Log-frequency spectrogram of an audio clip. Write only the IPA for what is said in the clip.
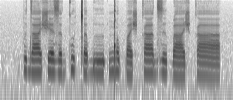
p ɨ d aː ʃ ɛ z ɜ d tʷ ɯ ǀ ɜ ɓ ɯː ʔ ŋ͡ǃ o p a ʃ k aː d z ɨ ɓ aː ʃ k aː

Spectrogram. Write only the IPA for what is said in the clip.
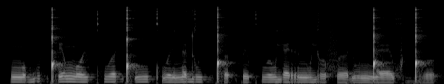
ŋʷ e˨ b u˦˨ ǃʼ e˦ ŋʷ əː˧ i̯ kʷʰ əː˦ ǃʼ uː˦ kʷʼ ɛ˧ i̯ n ə˦ d u˧ i̯ ǃʼ ə˨ ʔ p e˨ kʷʰ əː˦ u̯ j ɛ˦ r ŋ u˦ j ɤ˨˦ f əː˨ ɗ u˧ ŋ͡ǃ ɛː˨ xʷ ɡ͡ǃ ɤ˨

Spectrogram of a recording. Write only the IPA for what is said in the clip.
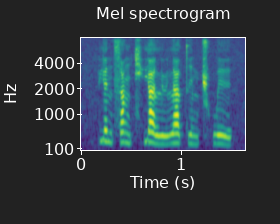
p j ɛ˥˨ n s ɑ˥˨ ŋ t͡ɕʰ j ä˥˨ l y˨˦ l ä˦ t̪ i˨˦ n ʈ͡ʂʰ w e˥˨ ɪ̯

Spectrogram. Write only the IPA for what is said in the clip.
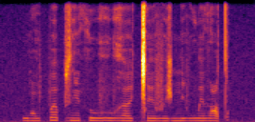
w ɔ̃ v p ɜ p z ĩ θ u ɣ u ɣ ɜ ɪ̯ ǀ ɪ v ɪ ʒ n̪ i v w ɪ ð i tˤ

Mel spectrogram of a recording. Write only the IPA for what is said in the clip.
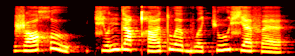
ʐ ɒ χ u | t͡ɕ ʊ n d æ qʰ ɜ t w ɜ b w ʌ c u ɕ æ f æ

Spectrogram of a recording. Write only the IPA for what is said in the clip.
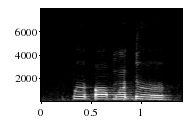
p ɤ ʔ ɔ b ɔ̃ ɗ ɤ

